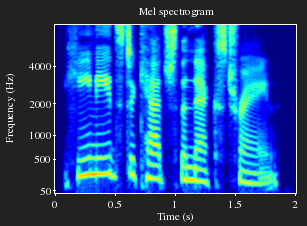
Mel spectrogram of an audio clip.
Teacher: Stress needs catch and train and let to the next be soft and fast. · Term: rhythm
